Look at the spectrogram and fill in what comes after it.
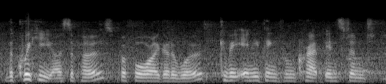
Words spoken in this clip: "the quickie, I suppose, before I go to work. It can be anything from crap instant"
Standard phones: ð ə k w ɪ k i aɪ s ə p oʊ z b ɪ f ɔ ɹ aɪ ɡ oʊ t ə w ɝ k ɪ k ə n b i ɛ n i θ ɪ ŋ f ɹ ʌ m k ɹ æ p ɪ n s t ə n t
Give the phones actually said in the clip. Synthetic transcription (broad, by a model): ð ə k w ɪ k i aɪ s ə p oʊ z b ɪ f ɔ ɹ aɪ ɡ oʊ t ə w ɝ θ k ə n b i ɛ n i θ ɪ ŋ f ɹ ʌ m k ɹ æ p ɪ n s t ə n t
